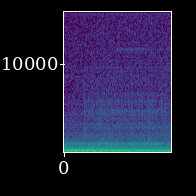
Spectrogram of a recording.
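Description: A steady low mechanical hum with a faint hiss, like a fan running: the room's background noise.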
